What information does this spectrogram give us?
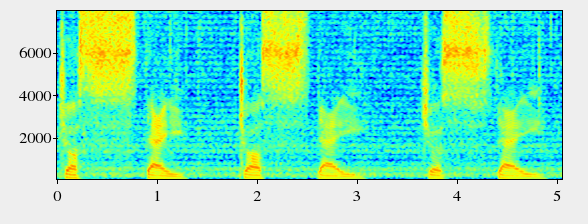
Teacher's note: by not pronouncing the t sound in the middle of these words, in between these two words, is to produce only one sound, one s sound, a long s sound.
